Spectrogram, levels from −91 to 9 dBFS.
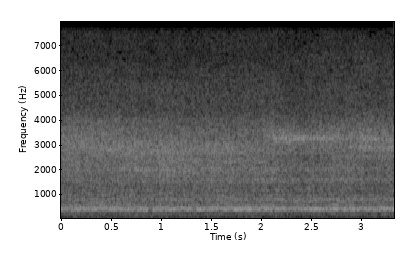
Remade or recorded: recorded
